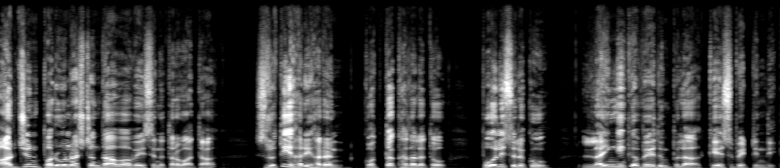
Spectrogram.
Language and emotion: Telugu, neutral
